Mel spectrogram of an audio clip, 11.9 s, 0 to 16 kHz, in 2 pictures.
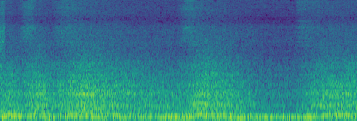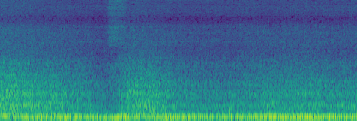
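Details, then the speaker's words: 1980 ramp truck, 351M V8, first run after ~25 years sitting, fuel pump hooked up: steady, even low rumble with smooth throttle blips, no knocking or misses; idling healthy. "All right, so there you have it. It is sitting here idling, and I don't hear any knocking."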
